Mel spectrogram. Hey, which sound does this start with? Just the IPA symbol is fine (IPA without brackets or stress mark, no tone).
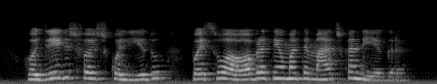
h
